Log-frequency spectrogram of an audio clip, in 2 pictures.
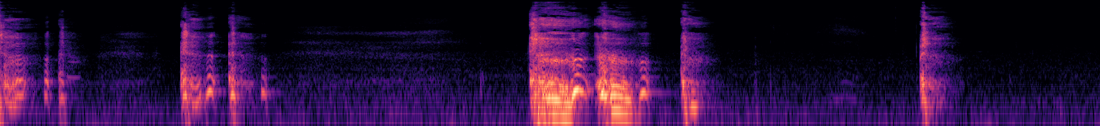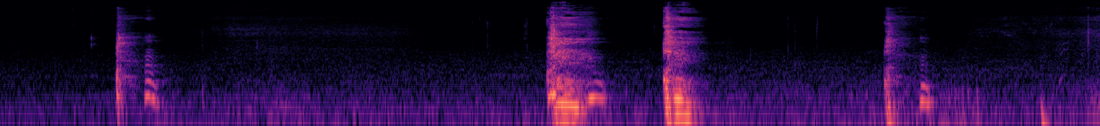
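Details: Repeated harsh, dry, barking coughs from a girl in scattered bursts, mixed with throat clearing and snorts; barking cough.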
